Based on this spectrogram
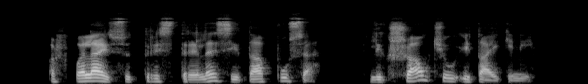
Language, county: Lithuanian, Alytus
